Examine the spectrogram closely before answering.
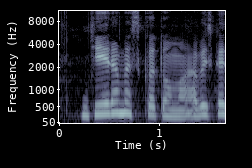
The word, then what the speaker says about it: Bjerrum: अब तीसरा क्या है, तीसरा का नाम है जेरम स्कोटोमा। अब इसका स्पेलिंग क्या है, BJERRUM।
